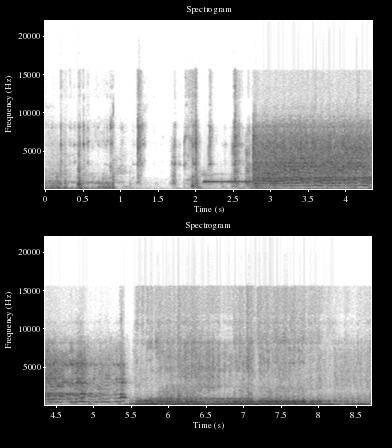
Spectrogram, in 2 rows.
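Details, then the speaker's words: Third-gen 5.7L Hemi with open headers: very loud crank and catch, then an uneven, lumpy idle that struggles to keep running and smells rich, from a vacuum leak with something still disconnected on the intake plenum. "Okay, we still have a vacuum leak. Okay. And that's our problem. I've still got something disconnected on that intake plenum."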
